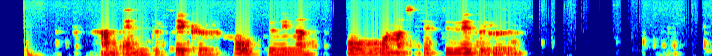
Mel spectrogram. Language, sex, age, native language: Icelandic, male, 30-39, German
